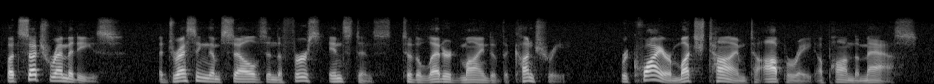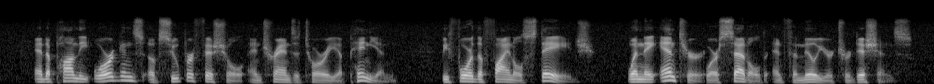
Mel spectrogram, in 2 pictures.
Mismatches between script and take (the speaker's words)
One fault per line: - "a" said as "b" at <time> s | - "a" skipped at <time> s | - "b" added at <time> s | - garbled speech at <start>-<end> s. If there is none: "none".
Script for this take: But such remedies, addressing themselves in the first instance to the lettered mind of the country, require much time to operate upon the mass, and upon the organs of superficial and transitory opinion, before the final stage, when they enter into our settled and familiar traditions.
- "into" skipped at 16.4 s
